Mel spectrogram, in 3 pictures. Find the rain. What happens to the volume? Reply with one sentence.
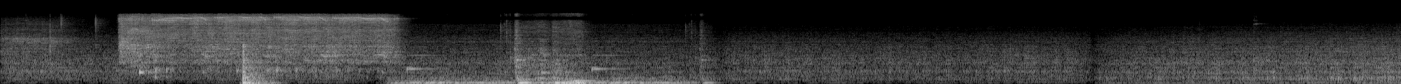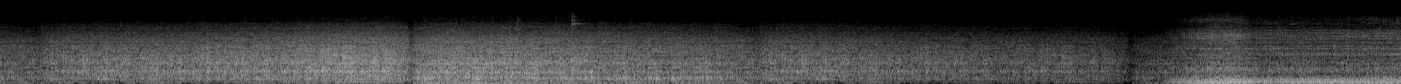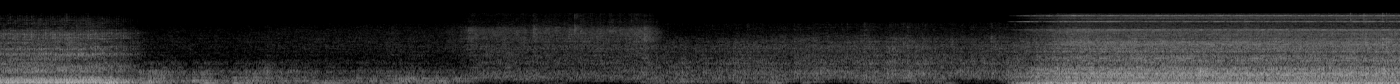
The volume of the rain goes up, then down.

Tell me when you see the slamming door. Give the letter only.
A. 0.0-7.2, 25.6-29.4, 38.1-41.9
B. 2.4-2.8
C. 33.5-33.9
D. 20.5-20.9
B.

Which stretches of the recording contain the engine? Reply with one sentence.
The engine can be heard from 0.0 to 7.2 s, from 25.6 to 29.4 s and from 38.1 to 41.9 s.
